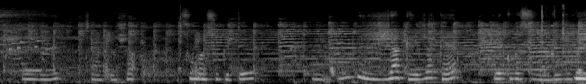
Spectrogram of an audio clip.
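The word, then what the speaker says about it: Jake: Jacke. Yakması lazım. Jack diye okunuyor.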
